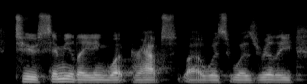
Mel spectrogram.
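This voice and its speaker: In quiet surroundings, a man speaks at a moderate pace. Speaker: conference presenter. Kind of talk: conference talk.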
